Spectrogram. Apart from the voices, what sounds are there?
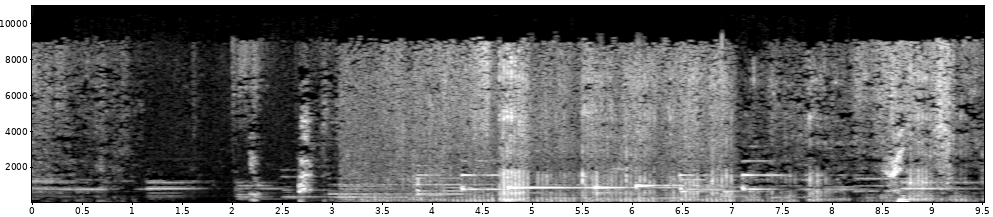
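cat purring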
